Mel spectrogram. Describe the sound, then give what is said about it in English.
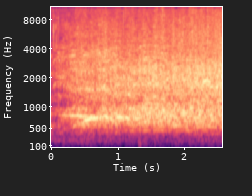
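A crowd of tens of thousands at the Democratic National Convention applauds and cheers a speech by Kamala Harris in a steady, dense roar of clapping and voices that rises quickly and stays loud throughout, with a faint tonal hum running underneath. “That is the bullshit that tens of thousands of Democrats lost their deluded minds cheering for at the Democratic National Convention.”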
